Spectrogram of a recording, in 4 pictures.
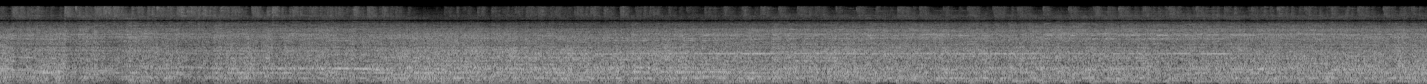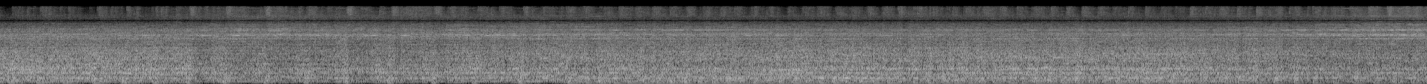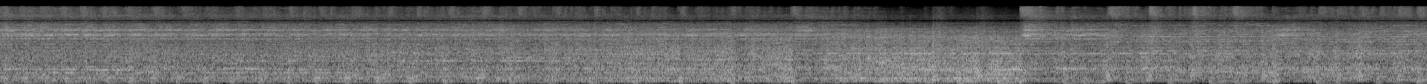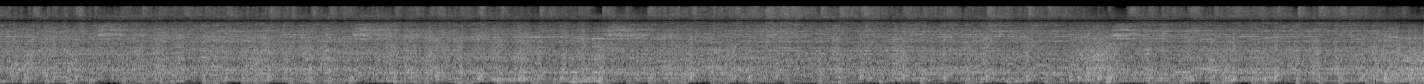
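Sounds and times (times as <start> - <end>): distorted noise-rock band: 0.0 - 57.0.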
